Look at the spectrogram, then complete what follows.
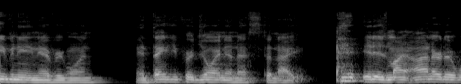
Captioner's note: clears throat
